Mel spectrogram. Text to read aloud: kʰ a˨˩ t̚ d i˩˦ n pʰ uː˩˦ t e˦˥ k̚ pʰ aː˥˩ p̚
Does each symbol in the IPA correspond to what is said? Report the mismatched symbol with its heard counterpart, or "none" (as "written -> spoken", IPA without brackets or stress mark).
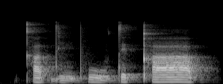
none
